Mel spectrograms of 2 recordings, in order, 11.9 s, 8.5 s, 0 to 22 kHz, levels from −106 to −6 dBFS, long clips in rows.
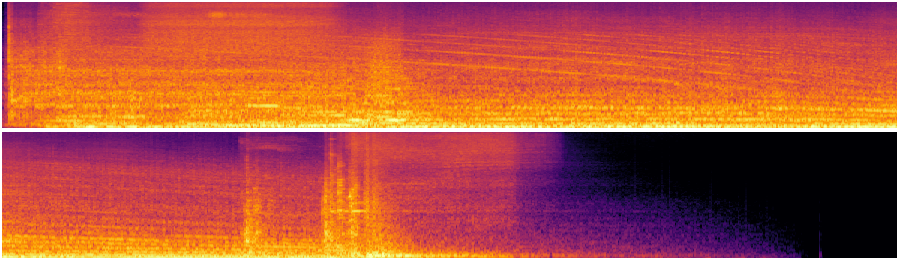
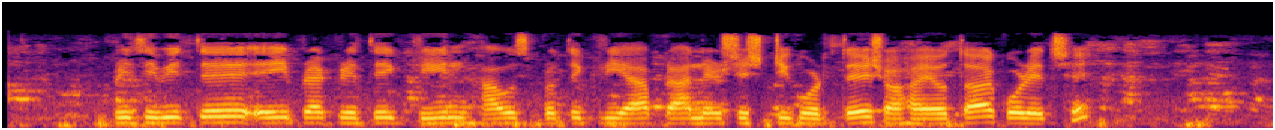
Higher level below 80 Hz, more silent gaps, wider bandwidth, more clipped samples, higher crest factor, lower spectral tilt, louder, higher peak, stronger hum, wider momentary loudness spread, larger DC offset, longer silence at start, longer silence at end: first, -16 dBFS vs -46 dBFS; neither; first, over 20 kHz vs 8 kHz; neither; about the same, 12 dB vs 14 dB; first, -5.5 dB/octave vs -4 dB/octave; first, -13 LUFS vs -17 LUFS; first, 0 dBFS vs -4 dBFS; neither; second, 6 LU vs 14 LU; neither; about the same, 0.05 s vs 0.05 s; first, 2.55 s vs 0.1 s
